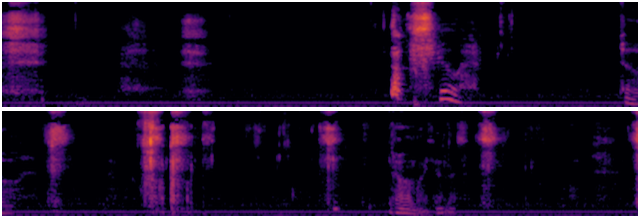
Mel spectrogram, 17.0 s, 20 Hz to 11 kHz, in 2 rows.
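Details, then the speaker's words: Allergic sneezing fit at about 6am during high grass-pollen season: several quick sneezes in a row, starting soft and growing stronger and wetter, with gasping breaths between, over a steady low hum. "Oh my goodness. Oh, rapid. Rapid. Oh, rapid sneezes."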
